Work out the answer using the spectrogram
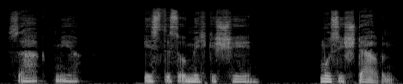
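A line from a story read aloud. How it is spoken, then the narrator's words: Soft groan. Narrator (German): ächzte er leise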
